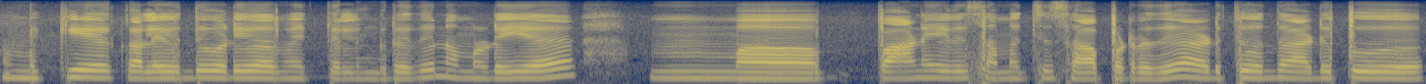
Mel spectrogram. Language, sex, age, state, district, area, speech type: Tamil, female, 45-60, Tamil Nadu, Tiruchirappalli, rural, spontaneous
